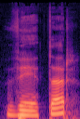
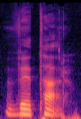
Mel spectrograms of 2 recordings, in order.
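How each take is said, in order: First: The stress is on the first syllable. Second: The stress is on the second syllable. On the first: The speaker calls it right. "the stress usually follows on the first syllable" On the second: The speaker calls it wrong.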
